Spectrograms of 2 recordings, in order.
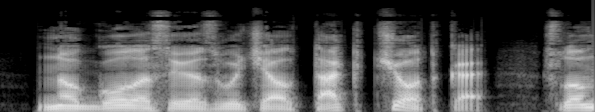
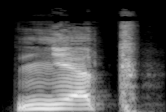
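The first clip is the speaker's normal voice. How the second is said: curt refusal; 10 semitones higher than usual. Acted. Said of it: "отрезала Гламора".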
